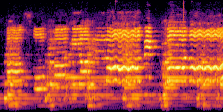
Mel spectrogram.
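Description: A woman singing a lively song over instrumental accompaniment with a regular beat; from about two seconds in she holds a long, wavering note.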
